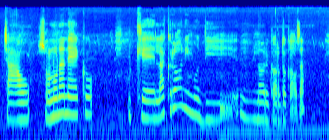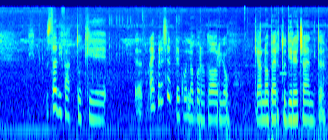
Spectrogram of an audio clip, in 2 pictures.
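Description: A woman voicing a playful, caring young catgirl in an intimate, soft ASMR roleplay. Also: lowish voice. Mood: teasing, curious. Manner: soft, unhurried, intimate, sometimes whispery. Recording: binaural close mic, audible background noise.

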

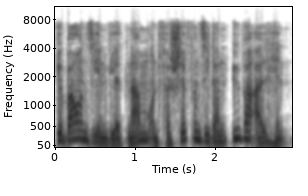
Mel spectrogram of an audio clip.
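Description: A man's voice: medium pitch, sing-song, fairly quick, slightly rough, voice pushed up. A man voicing a keen, confident young woman programmer in an audiobook dialogue. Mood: proud, explaining. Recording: slightly dull, roomy sound.

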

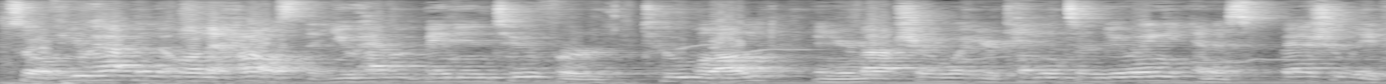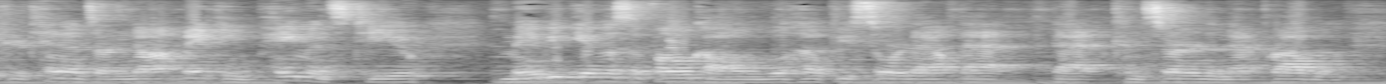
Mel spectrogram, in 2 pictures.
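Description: A man in his forties casually showing viewers around a house, talking in a relaxed, plain-spoken way. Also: mid-range voice, normal speed. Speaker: home buyer giving a house tour. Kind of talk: casual walkthrough vlog. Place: outdoors by a house, then inside empty rooms. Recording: echoey rooms, distant mic, music underneath.

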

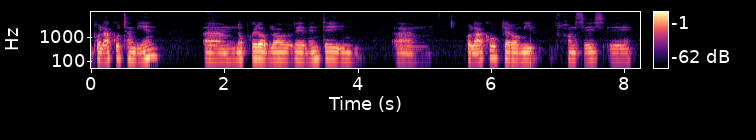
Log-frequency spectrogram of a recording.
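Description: A young man talks into his laptop webcam from a small bedroom, pausing often and filling the gaps with drawn-out "um"s as he hunts for each word. His delivery is slow and level, with little rise or fall in pitch, at a middle height. It sounds like a learner chatting casually rather than a trained speaker. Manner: hesitant, many filler sounds, searching for words. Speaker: language learner.

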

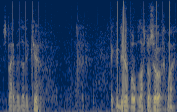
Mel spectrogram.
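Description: Man playing anxious worn-down fellow, hesitant, apologetic, lowish mellow voice, radio drama. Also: flat delivery, moderate pace, slight background noise, close to an everyday voice, poor audio. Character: nervous, downcast man with frayed nerves. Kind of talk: Dutch radio play acting.

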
